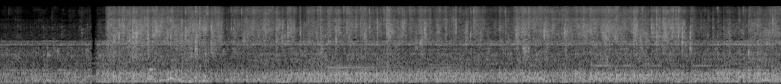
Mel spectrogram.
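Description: Water runs and splashes from a hose.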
